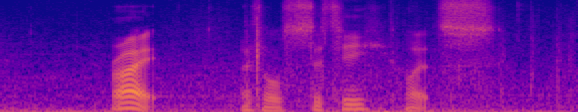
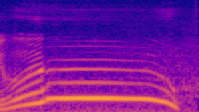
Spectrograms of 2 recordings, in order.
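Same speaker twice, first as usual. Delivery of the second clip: loud high whoop of excitement; excited whoop; 10 dB louder than usual. Real, not acted. Gamer hyping viewers with a loud whoop. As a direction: cheer it out to kick things off. Hyped cheer at episode start.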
